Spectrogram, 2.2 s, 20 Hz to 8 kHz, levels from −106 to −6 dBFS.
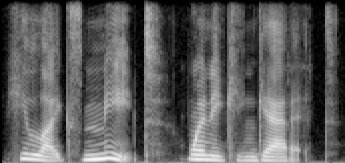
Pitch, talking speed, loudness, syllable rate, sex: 205 Hz, 220 wpm, -18 LUFS, 4.6 syllables/s, female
